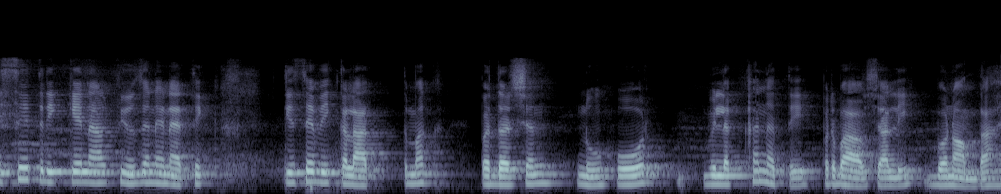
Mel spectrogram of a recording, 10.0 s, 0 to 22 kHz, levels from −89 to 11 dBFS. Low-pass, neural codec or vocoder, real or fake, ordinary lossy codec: 7.2 kHz; none; real; AAC, 48 kbps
